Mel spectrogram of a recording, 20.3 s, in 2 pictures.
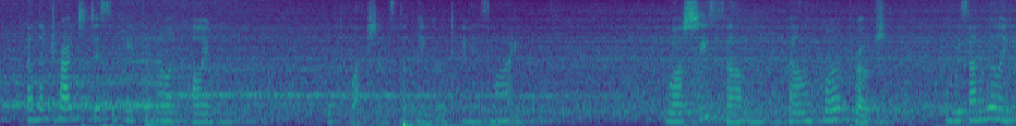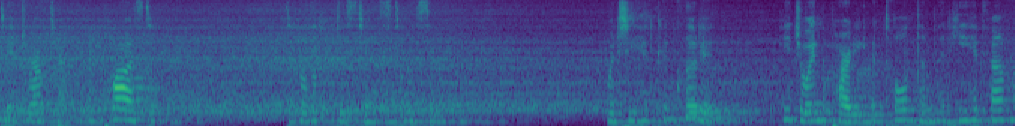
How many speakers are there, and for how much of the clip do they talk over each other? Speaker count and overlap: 1, no overlap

